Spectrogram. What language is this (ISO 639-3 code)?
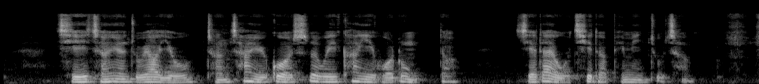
zho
